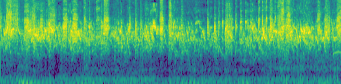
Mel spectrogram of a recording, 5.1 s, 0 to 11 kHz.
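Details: Several budgerigars talking on October 1 produce a loud, continuous twittering warble with fine whistled squeaks layered over scratchy chirping.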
